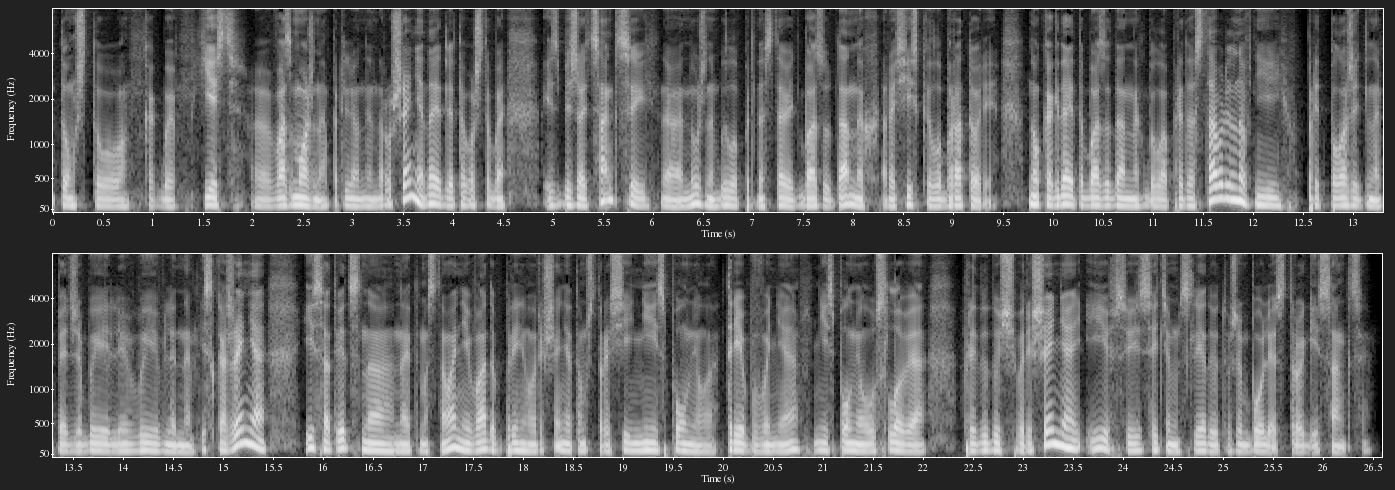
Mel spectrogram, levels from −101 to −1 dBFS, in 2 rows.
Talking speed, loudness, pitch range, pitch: 155 wpm, -18 LUFS, 95-110 Hz, 105 Hz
